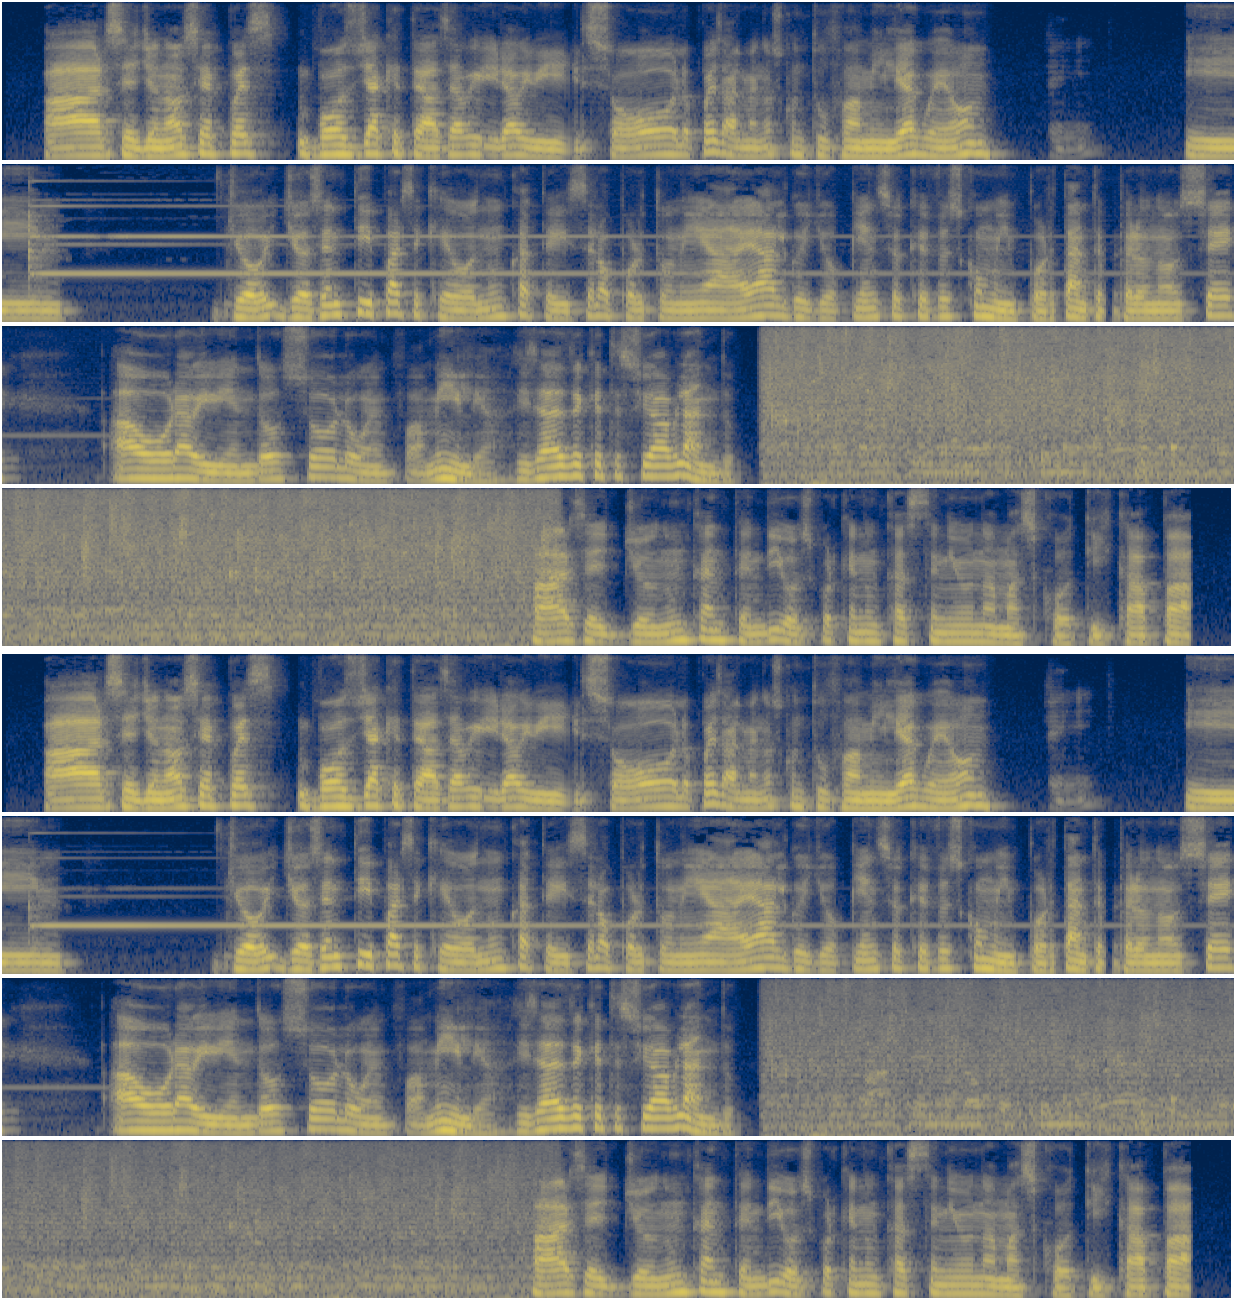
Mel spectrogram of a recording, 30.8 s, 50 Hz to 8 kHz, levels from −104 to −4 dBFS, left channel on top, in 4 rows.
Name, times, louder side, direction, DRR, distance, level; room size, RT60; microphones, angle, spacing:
voice 1, 0.3-6.2 7.4-8.2 9.1-15.5 16.1-20.0 26.4-30.5, right 1 dB, 5° right, 0.7 m, -26 dB
voice 2, 6.5-6.9 20.8-26.2, right 2 dB, 60° right, 2.5 m, -43 dB
sound 1, 7.9-16.6, right 1 dB, 80° left, 2.7 m, -42 dB
sound 2, 20.1-26.6, left 5 dB, 30° left, 1.0 m, -33 dB
head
